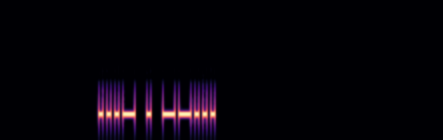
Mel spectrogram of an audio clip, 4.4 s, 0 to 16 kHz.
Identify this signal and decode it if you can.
Morse code, heard as a keyed tone, about 30 wpm, 700 Hz. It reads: VE7
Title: Callsign Prefixes for Top 50 DXCC - 30wpm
